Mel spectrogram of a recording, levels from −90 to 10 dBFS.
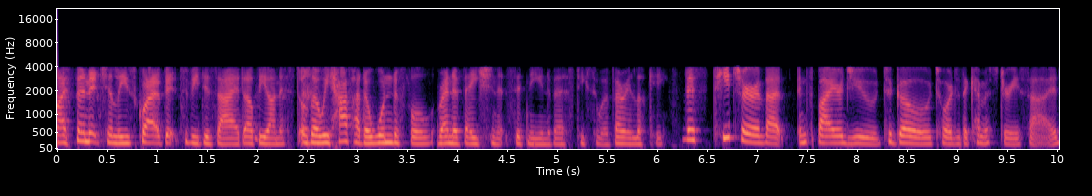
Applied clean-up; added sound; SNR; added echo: none; none; none; none.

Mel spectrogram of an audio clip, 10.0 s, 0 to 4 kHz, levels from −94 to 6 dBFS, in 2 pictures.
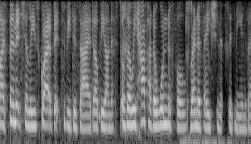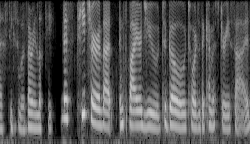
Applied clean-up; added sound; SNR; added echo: neural mask model Resemble Enhance denoiser.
